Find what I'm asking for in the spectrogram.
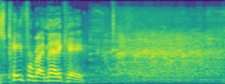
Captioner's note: laughter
